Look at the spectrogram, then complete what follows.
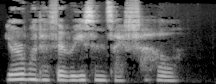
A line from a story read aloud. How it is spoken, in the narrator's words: Anna gave her an absolutely heartbroken look, whisper out a broken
